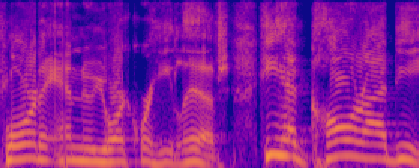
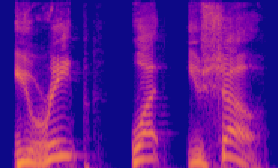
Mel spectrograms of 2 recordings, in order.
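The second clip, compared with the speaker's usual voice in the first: normal talking voice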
